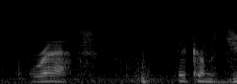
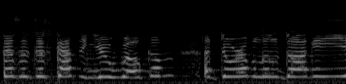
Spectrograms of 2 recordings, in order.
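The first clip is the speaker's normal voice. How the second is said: higher-pitched sneering echo; disgusted mockery; 5 semitones higher than usual. Grouch repeats the woman's gushing words, mocking. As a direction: throw the sweet talk back with disgust.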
